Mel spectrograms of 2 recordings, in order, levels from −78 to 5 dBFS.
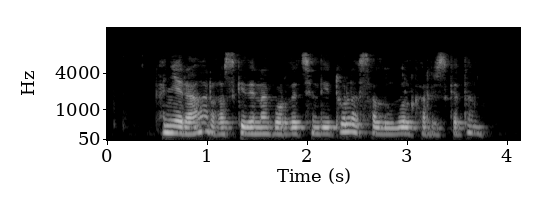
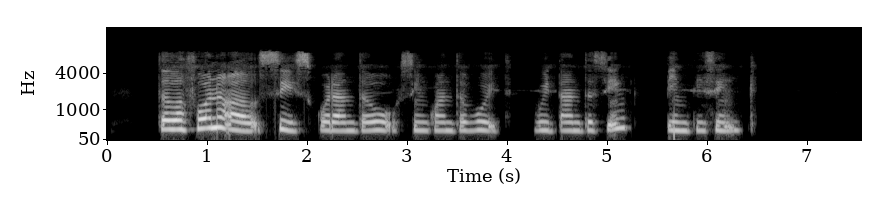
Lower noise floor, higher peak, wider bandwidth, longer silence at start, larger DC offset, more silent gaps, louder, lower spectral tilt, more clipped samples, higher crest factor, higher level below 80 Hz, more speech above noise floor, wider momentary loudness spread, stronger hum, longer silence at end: second, -59 dBFS vs -87 dBFS; second, -10 dBFS vs -2 dBFS; about the same, 8 kHz vs 8.2 kHz; about the same, 0.5 s vs 0.5 s; neither; second, none vs 5.35-5.58 s; second, -27 LUFS vs -17 LUFS; first, -5 dB/octave vs -3.5 dB/octave; neither; about the same, 18 dB vs 16 dB; second, -74 dBFS vs -58 dBFS; second, 33 dB vs 71 dB; about the same, 10 LU vs 12 LU; neither; second, 0.35 s vs 1.1 s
